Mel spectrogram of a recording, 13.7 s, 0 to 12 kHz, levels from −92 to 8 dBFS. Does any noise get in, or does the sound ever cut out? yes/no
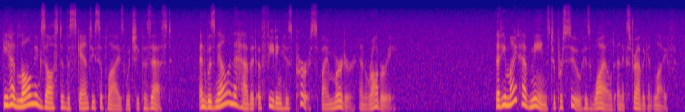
no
